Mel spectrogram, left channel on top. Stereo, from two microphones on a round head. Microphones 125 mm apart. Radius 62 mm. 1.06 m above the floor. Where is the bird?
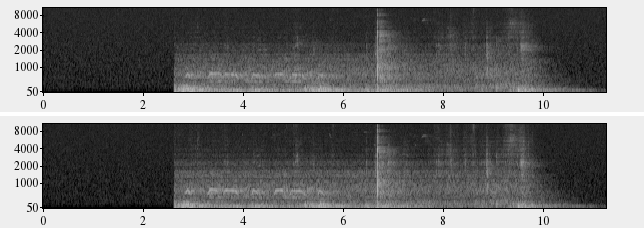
30° right (ahead or behind), 0.6 m.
